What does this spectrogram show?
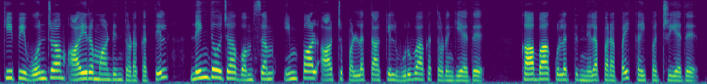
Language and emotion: Tamil, neutral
